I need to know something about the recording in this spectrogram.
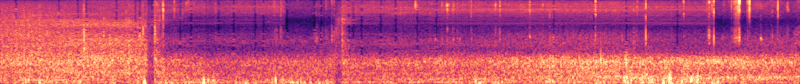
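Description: Steady low rumble of nearby road traffic, with a few light knocks scattered through it.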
